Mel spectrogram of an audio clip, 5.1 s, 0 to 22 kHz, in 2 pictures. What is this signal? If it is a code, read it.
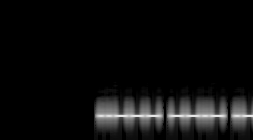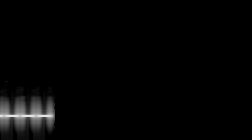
Morse code, heard as a keyed tone, about 29 wpm, 700 Hz. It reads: 2Q1
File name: Speed-Racing - Three Letter-Number Combinations - 25wpm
